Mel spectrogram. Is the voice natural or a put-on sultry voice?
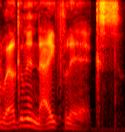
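natural. It is said in a natural, ordinary voice. "Wait, maybe that's not it"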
